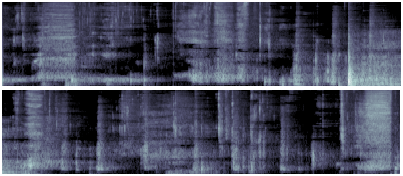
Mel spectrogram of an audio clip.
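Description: Close-up eating sounds: people chewing rice, pork and mustard greens eaten by hand, with scattered small clicks and mouth noises and one sharp knock about four seconds in.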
